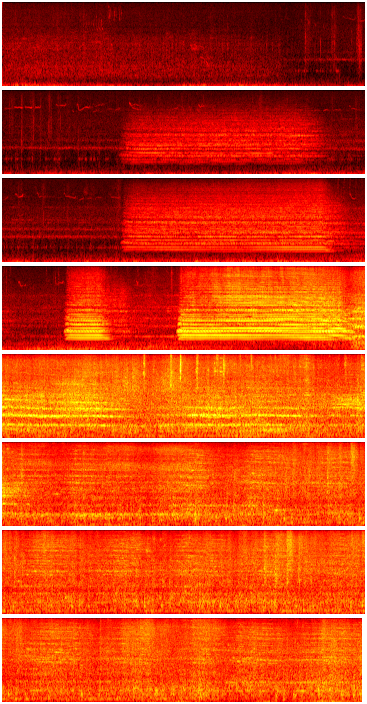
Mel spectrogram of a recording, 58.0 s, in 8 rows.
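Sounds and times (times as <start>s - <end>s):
locomotive air horn: 9.7s - 13.7s, 16.9s - 21.4s, 23.0s - 24.4s, 25.2s - 37.0s
freight cars clickety-clack: 29.3s - 58.0s.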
